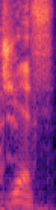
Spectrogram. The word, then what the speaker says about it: GIF: the graphics interchange format G Graphics interchange it's pronounced GIF G the graphics The giraffic Interchange format well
